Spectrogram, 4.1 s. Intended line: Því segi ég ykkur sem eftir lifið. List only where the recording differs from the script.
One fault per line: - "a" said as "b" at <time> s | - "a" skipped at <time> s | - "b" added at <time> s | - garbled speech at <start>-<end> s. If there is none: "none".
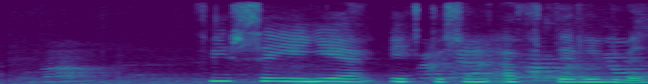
none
